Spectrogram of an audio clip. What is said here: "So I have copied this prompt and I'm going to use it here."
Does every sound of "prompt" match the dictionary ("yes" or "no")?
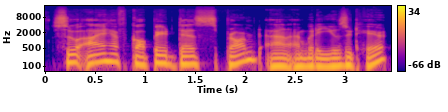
yes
